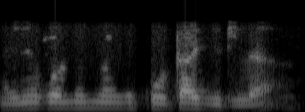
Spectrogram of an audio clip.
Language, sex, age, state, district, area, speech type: Malayalam, male, 60+, Kerala, Kasaragod, urban, conversation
